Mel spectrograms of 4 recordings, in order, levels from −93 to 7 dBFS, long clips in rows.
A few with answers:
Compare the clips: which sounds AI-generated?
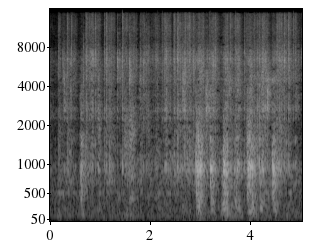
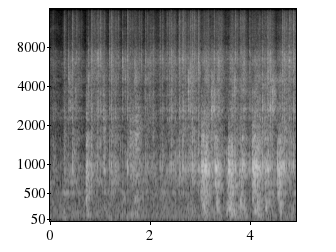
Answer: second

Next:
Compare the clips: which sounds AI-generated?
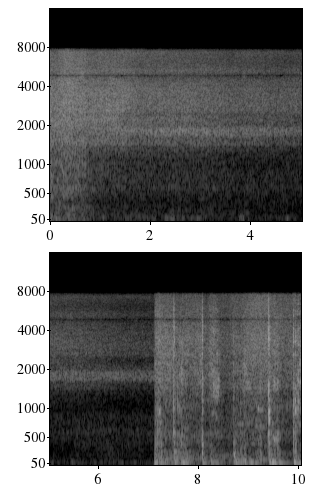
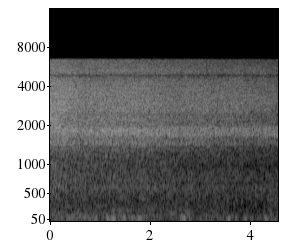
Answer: second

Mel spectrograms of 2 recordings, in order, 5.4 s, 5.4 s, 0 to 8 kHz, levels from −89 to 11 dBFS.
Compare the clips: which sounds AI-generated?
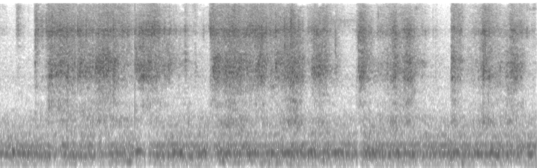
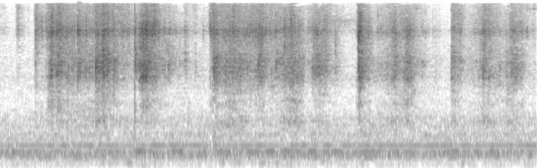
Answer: first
